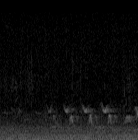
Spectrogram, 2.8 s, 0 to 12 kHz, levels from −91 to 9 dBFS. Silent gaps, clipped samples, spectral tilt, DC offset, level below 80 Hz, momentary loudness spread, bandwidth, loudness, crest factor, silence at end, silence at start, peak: none; under 0.1%; -5.5 dB/octave; under 0.1%; -68 dBFS; 4 LU; 11 kHz; -56 LUFS; 14 dB; 0 s; 0 s; -42 dBFS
